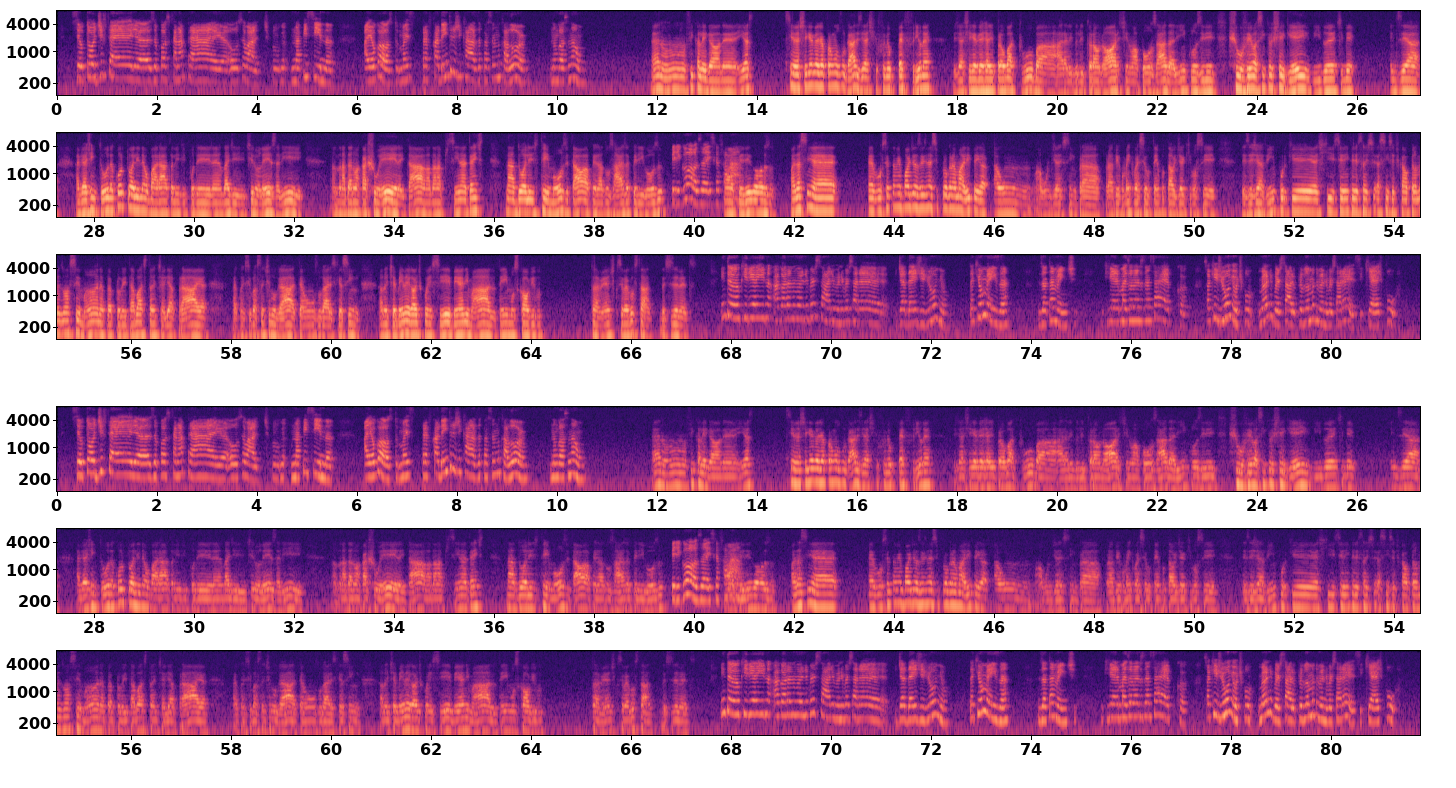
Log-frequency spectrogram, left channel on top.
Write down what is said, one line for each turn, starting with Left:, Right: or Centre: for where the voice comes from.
Right: Se eu tô de férias, eu posso ficar na praia, ou sei lá, tipo, na piscina. Aí eu gosto, mas pra ficar dentro de casa passando calor, não gosto não.
Left: É, não, não, não fica legal, né? E Assim, eu já cheguei a viajar para alguns lugares e acho que foi meu pé frio, né? Eu já cheguei a viajar ali para Ubatuba, a área ali do litoral norte, numa pousada ali. Inclusive, choveu assim que eu cheguei e durante, bem dizer, a, a viagem toda, cortou ali, né, o barato ali de poder, né, andar de tirolesa ali, andar- nadar numa cachoeira e tal, nadar na piscina. Até a gente nadou ali de teimoso e tal, apesar dos raios, é perigoso.
Right: Perigoso, é isso que eu ia falar.
Left: É perigoso. Mas assim, é. É, você também pode, às vezes, né, se programar ali, pegar algum, algum dia assim para para ver como é que vai ser o tempo tal dia que você deseja vir, porque acho que seria interessante assim, você ficar pelo menos uma semana para aproveitar bastante ali a praia, para conhecer bastante lugar, até uns lugares que assim, a noite é bem legal de conhecer, bem animado, tem música ao vivo também, acho que você vai gostar desses eventos.
Right: Então, eu queria ir na- agora no meu aniversário. Meu aniversário é dia 10 de junho, daqui um mês, né? Exatamente. Eu queria ir mais ou menos nessa época. Só que junho, tipo, meu aniversário, o problema do meu aniversário é esse, que é, tipo,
